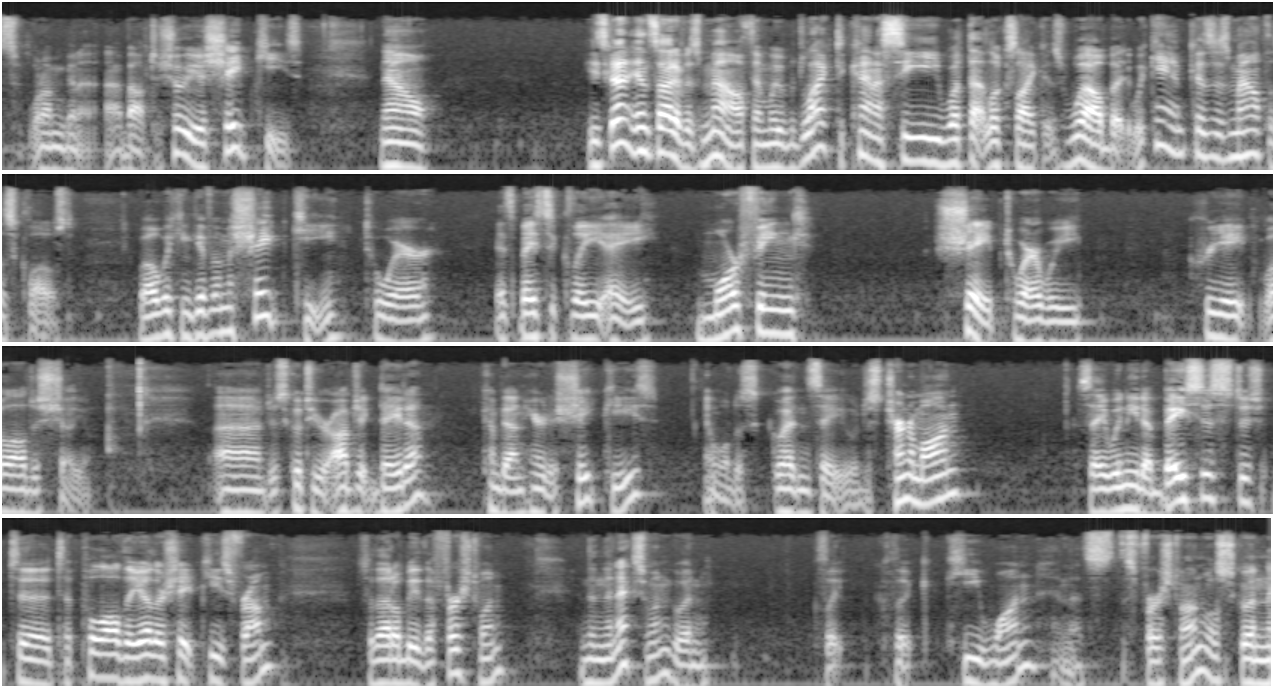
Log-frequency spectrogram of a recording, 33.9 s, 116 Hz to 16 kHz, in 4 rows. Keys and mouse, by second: 11.4-13.3 middle drag, 17.7-19.5 drag, 19.9-21.8 middle drag, 21.8-24.1 drag, 25.9-29.9 middle drag, 29.9-31.5 drag, 32.5-33.8 drag.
